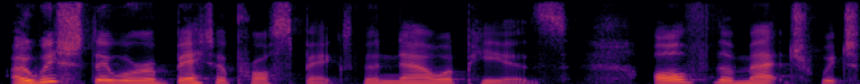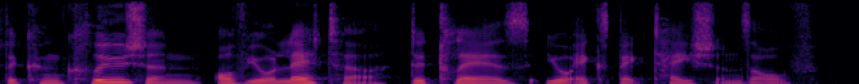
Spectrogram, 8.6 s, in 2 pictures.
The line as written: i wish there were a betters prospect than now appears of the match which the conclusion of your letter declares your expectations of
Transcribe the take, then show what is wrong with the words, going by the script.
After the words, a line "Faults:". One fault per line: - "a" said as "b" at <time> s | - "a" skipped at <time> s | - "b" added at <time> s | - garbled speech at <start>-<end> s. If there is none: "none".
i wish there were a better prospect than now appears of the match which the conclusion of your letter declares your expectations of
Faults:
- "betters" said as "better" at 0.8 s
